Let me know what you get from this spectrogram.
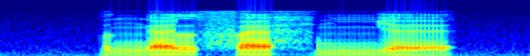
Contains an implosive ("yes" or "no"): no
